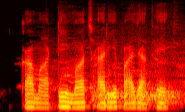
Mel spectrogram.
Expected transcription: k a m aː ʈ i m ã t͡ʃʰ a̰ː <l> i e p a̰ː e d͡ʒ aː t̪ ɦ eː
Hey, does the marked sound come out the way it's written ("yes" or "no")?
no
